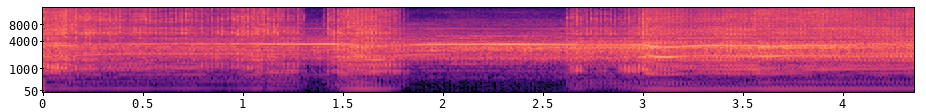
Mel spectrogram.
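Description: Angle grinder running and grinding away the fiberglass deck laminate around a hole, to prepare it for a fiberglass patch. It makes a steady motor whine that drops away briefly about two seconds in and wavers in pitch as it bites.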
